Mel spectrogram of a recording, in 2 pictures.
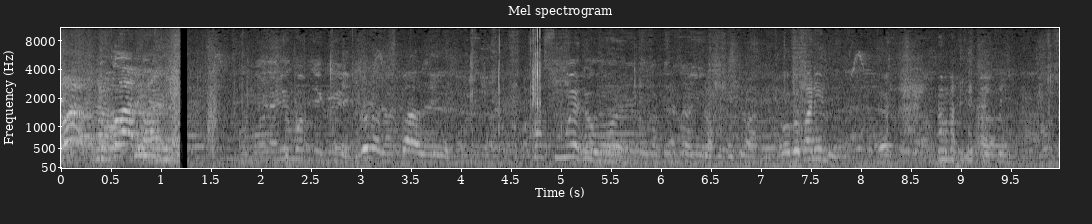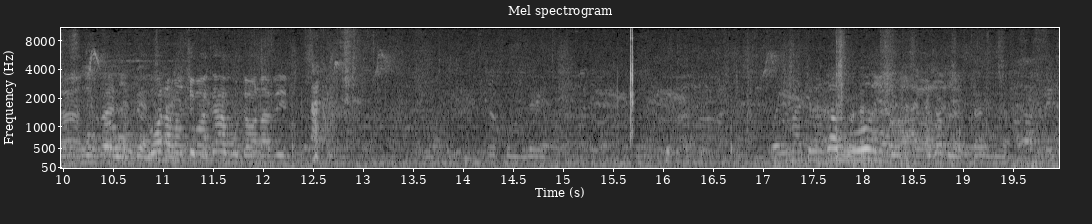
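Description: Several young men talk over one another close by, outdoors.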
